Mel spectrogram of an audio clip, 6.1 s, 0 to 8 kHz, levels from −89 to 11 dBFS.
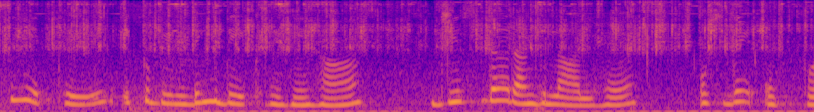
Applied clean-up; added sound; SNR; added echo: none; Keys jangling; 11 dB; none.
